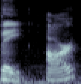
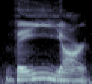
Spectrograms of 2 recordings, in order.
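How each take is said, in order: First: The two words are said separately, without a glide. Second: A y sound links the two words together.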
